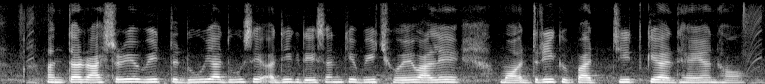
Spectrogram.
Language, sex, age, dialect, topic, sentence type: Bhojpuri, female, 18-24, Western, banking, statement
